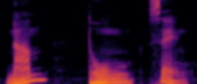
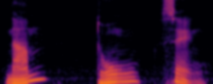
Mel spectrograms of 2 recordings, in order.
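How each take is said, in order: No difference in how they are said.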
